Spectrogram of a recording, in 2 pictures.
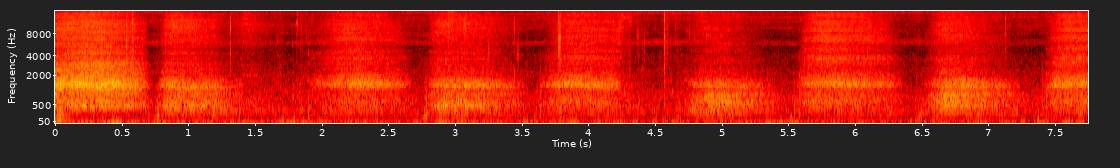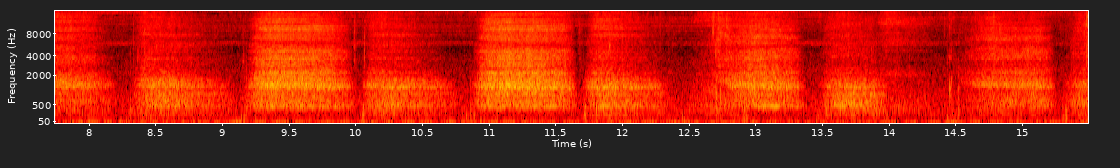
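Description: A person breathing deeply and rapidly through an N95 respirator inside a plastic-bag hood, with a puff of breath in or out about every three quarters of a second.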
